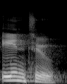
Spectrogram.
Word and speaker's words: into: you into my shoe mais into accent tonique sur la première syllabe scream wild boys water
